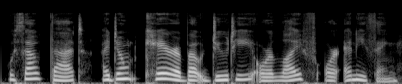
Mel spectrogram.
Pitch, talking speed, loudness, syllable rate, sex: 200 Hz, 165 wpm, -17 LUFS, 4.4 syllables/s, female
